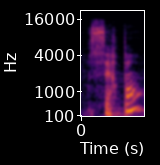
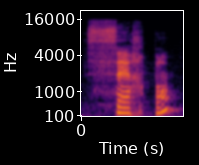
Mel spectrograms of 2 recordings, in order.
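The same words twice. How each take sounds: First: Said in the usual way. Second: "Serpent," with a long, drawn-out "ser"; first syllable highlighted. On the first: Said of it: "Est-ce que vous pouvez me dire pourquoi". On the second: Shown as a demonstration. Teacher showing the shared syllable, "Serpent," with its start held. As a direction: stretch the opening of "Serpent," before finishing it. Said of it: "ça commence par la syllabe serre".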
